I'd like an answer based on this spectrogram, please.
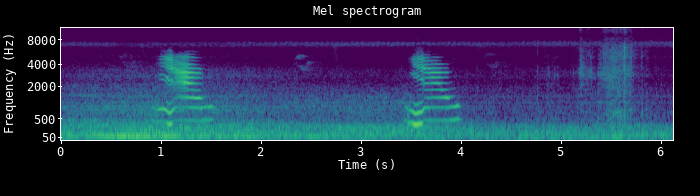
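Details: Pet cat in a family home, giving two clear meows about two and a half seconds apart, each a short harmonic cry that bends downward, with faint low room hum between.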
